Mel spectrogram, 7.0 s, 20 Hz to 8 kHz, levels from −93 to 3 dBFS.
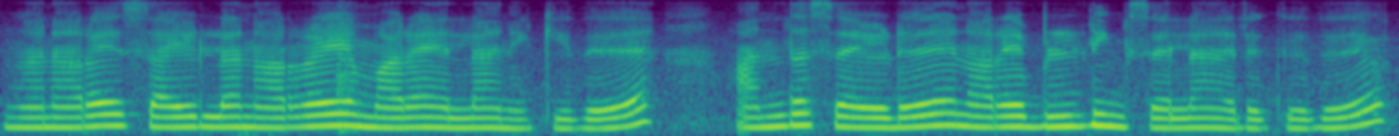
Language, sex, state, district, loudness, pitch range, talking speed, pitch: Tamil, female, Tamil Nadu, Kanyakumari, -15 LUFS, 215-240 Hz, 110 wpm, 225 Hz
